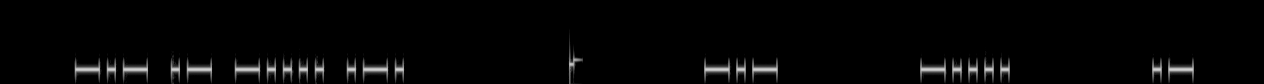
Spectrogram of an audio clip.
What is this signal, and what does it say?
Morse code, heard as a keyed tone, about 15 wpm, spaced as for 9 wpm, 700 Hz. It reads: KA6R K6A
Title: USA Call Signs - 4 Characters - 6x Character Spacing - 15wpm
